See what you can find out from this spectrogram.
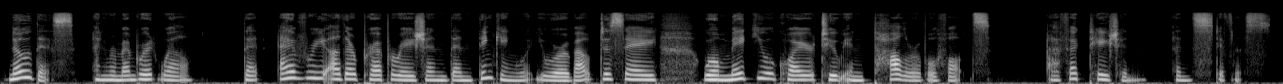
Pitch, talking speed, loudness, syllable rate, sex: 215 Hz, 130 wpm, -19 LUFS, 4.6 syllables/s, female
